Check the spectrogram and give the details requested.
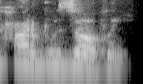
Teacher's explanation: Now for a disyllabic suffix like ovi, the best stress comes from the plural, and that's indeed what we get. We're getting harbuzovi, okay, with the unstressed stem coming from the plural.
